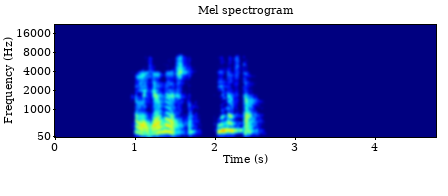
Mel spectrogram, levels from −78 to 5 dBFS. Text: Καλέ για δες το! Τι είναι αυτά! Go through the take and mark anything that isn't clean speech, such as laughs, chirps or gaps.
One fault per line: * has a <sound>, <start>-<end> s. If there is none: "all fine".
all fine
